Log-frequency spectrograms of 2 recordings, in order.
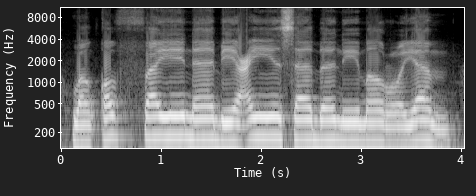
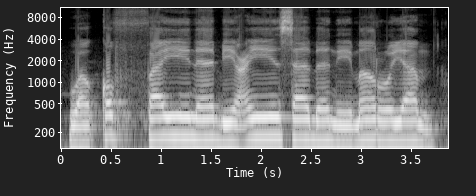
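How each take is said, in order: No difference in how they are said.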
